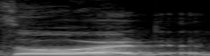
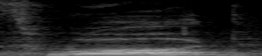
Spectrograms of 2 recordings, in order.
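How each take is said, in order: First: The W sound is silent. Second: The W sound is pronounced. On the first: This is how the word is normally said. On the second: This is how the speaker used to say the word.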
